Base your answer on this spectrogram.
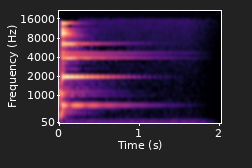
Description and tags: This lovely little toy piano has been a member of my parent’s home since before I can remember. These days it falls under the jurisdiction of my 4-year old niece, who was ever so kind as to allow me to record it!
It has a fabulous tinkling and out-of-tune carnival sort of sound, and I wanted to capture that before the piano was destroyed altogether.
Enjoy!
packs, toy-piano, sounds, Carnival, Piano, Circus, Toy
